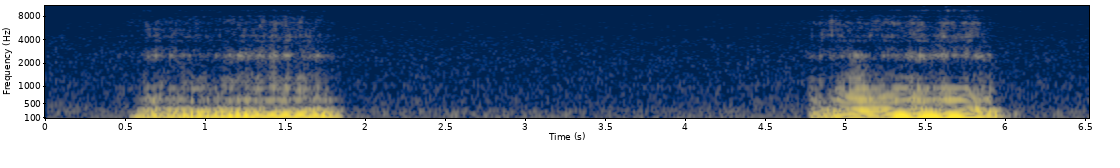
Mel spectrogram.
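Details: Person snoring while asleep: two deep, rumbling snores, each about a second long, separated by quiet pauses.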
